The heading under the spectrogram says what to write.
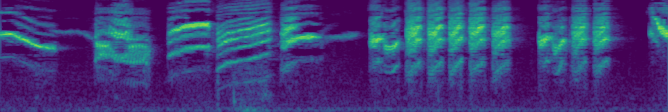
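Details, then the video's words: An adult breeding Calandra lark, apparently in an aviary, sings a fast, varied, continuous high-pitched medley of harsh chirps, rich warbled notes and rapid repeated buzzy bursts. "Indukan calandra lark gacor"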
